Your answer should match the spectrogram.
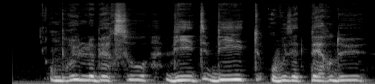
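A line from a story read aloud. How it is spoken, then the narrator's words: Exclaiming. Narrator (French): s'écria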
